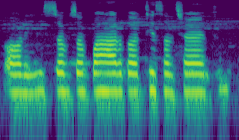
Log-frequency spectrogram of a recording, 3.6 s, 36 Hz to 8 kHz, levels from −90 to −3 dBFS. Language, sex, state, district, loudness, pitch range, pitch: Maithili, female, Bihar, Supaul, -16 LUFS, 230-240 Hz, 235 Hz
